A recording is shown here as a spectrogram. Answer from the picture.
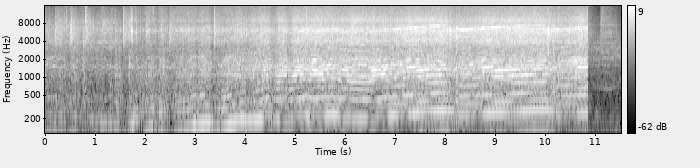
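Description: BMW M3 E30 rally car's four-cylinder engine, heard from inside the cabin, accelerating hard through the gears. The revs climb, drop at a gear change about four and a half seconds in and again about eight seconds in, then climb high before cutting off abruptly near the end.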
